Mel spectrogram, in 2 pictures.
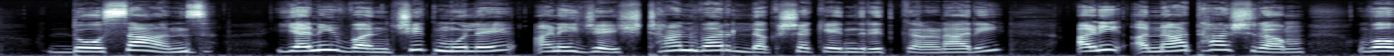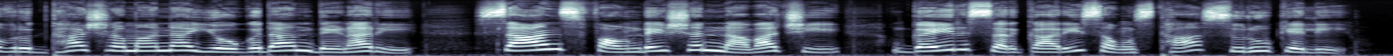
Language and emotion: Marathi, neutral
